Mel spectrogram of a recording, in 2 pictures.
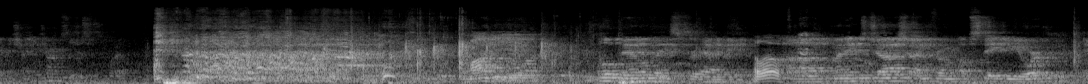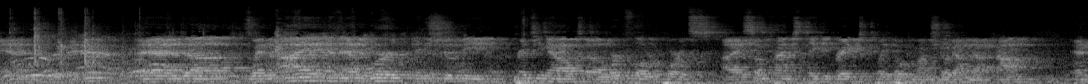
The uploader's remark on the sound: Live from PAX East 2018. Presented at PAX East, the audience helps create a list of the best Pokémon and why. Due to this show being recorded live, the audio does not represent the full production of how ISE is normally recorded. This show did have audio issues and this was what was saved.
